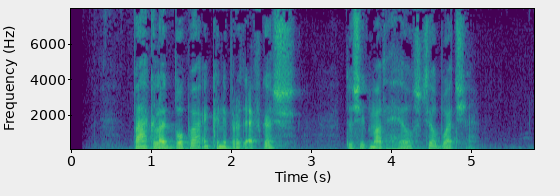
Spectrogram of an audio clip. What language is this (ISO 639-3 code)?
fry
